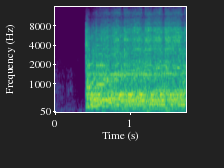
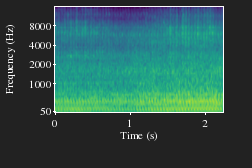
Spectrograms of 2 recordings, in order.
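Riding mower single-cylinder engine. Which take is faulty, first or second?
first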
